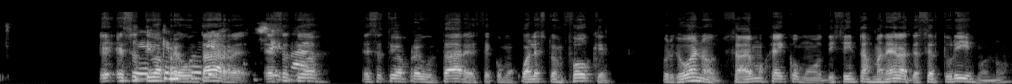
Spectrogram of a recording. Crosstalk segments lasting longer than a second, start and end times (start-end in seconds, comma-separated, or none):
1.3-3.2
